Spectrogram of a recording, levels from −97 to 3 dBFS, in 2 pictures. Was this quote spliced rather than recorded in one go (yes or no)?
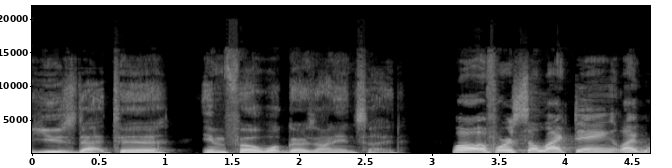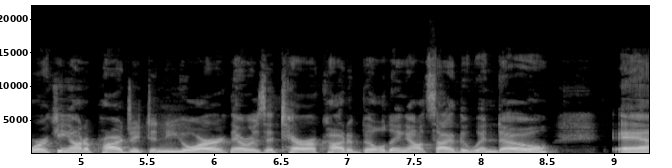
yes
